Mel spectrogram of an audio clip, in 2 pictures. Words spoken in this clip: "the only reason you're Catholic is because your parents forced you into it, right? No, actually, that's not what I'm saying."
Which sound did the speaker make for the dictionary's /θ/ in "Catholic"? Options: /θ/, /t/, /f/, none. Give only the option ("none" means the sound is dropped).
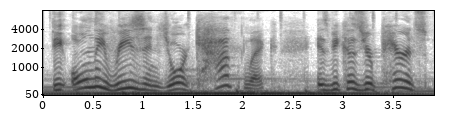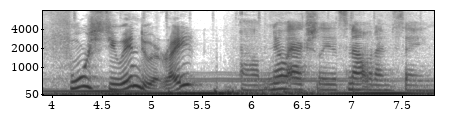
/θ/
